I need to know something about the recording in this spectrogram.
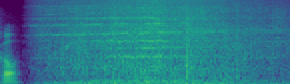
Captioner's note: whirring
